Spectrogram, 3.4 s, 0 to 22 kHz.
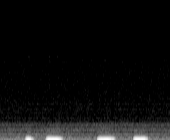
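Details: Owl at an osprey nest in Charlo, Montana, 13 February 2022, delivering a vole to its mate and hooting until she responds; live camera recording. Four deep hoots: short, long, a pause, then two more long hoots.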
